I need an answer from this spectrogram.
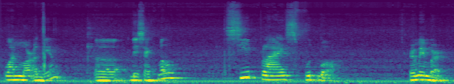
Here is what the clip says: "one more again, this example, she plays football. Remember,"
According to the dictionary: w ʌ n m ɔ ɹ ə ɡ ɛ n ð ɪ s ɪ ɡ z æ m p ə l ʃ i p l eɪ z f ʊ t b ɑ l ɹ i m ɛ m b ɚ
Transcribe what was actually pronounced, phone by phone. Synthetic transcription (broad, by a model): w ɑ n m ɔ ɹ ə ɡ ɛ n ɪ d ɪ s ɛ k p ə l s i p l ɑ s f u t b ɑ l ɹ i m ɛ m b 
